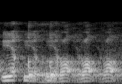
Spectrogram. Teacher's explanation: قاف کے اندر قلقلہ بھی ہوگا کیونکہ قاف کے اوپر جزم ہے اور حروف قلقلہ میں سے قاف آ رہا ہے، اس لیے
